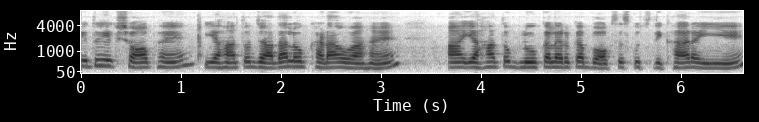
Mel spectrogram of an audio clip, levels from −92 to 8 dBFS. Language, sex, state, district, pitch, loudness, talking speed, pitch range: Hindi, female, Chandigarh, Chandigarh, 200 Hz, -17 LUFS, 210 wpm, 190-210 Hz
